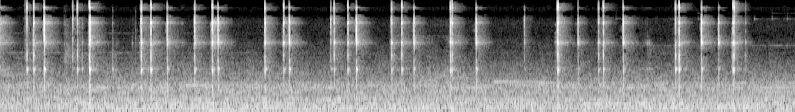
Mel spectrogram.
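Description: Long green acrylic nails tap quickly and irregularly on the side of a medium white opaque glass candle jar, filled with solid wax and unlit, held in one hand. Each tap is a sharp, bright click with a brief glassy ring high in pitch that fades almost at once, over a low steady background hum.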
